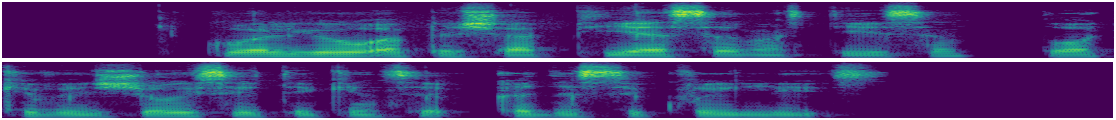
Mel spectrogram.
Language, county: Lithuanian, Vilnius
